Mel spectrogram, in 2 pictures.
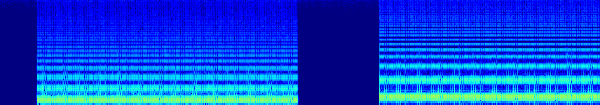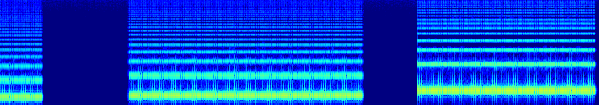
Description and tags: Tech UI Typing
A sound for when UI is typing on and on-screen interface or heads up display. Made with Reason.
bleep, game, HUD, rpg, tech, typing, ui, videogame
